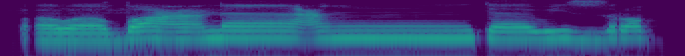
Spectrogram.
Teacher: huruf kaf yang diucapkan dengan sifat syiddah tanpa sifat hamas. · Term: al-kafus somma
